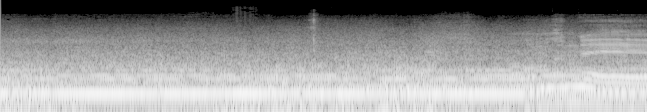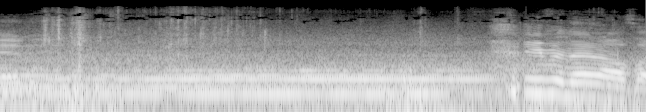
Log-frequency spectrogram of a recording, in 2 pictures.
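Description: A boat motor running at a steady pitch, a constant drone with a few even overtones that eases off near the end.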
